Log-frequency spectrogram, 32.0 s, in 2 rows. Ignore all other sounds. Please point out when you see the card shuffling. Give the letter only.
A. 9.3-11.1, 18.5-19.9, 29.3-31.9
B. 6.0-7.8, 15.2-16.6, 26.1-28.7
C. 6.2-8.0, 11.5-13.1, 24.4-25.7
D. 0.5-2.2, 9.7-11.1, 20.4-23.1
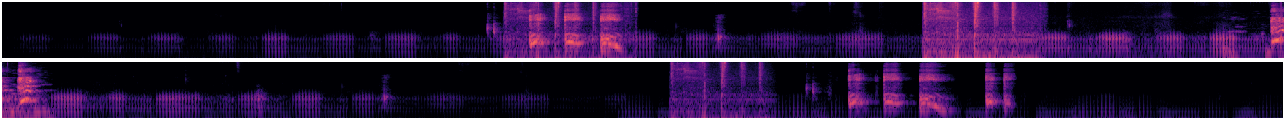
C.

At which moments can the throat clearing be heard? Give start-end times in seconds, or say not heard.
6.0-7.8, 15.2-16.6, 26.1-28.7.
